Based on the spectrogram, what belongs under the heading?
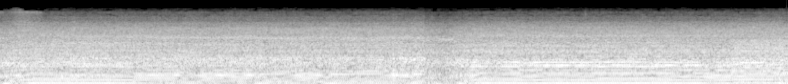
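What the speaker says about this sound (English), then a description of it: "The chainsaw builds anticipation." A chainsaw engine drones steadily nearby, its buzzing motor holding a rough idle with a brief dip and recovery partway through.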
